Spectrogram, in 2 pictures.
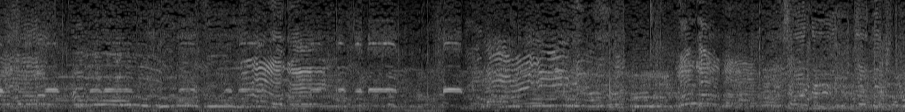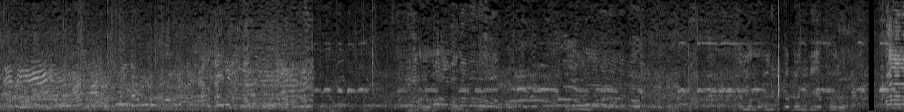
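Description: A large crowd cheers and shouts in the open air.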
